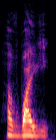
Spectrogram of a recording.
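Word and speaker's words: Hawaiʻi: spanish it's it's the the w is is with more of a v sound so it's who hawaii hawaii hawaii i know i'm not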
